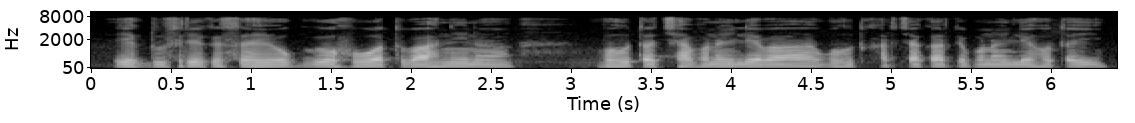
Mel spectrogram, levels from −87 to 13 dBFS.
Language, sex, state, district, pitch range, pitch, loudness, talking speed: Hindi, male, Chhattisgarh, Balrampur, 120-125 Hz, 125 Hz, -20 LUFS, 170 wpm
